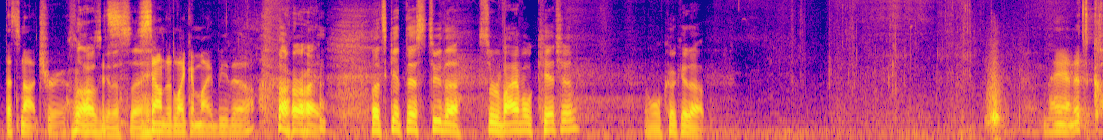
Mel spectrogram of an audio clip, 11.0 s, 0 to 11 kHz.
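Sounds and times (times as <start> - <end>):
faint outdoor background noise: 0.0 - 11.0
short loud rushing sound: 9.8 - 10.1.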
